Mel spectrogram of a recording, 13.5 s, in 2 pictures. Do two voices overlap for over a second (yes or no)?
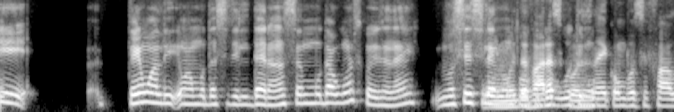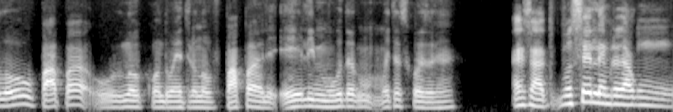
yes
